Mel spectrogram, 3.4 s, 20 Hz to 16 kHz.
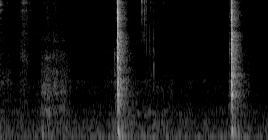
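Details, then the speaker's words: Alien Poker pinball machine after replacing the fuse on an aftermarket fused rectifier board; before the fix a huge noise sounded at every power-on. Now a quiet power-up with a soft hum and two relay clicks about 1.4 seconds apart. Normal boot. "Wow. So before, every time you turned it on, it was like something would make this huge noise. Now there's no noise at all."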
